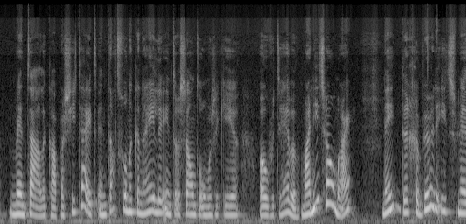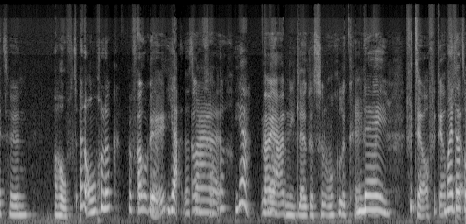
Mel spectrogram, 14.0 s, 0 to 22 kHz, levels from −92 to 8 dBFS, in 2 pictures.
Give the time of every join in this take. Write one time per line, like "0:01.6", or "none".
0:04.5
0:11.3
